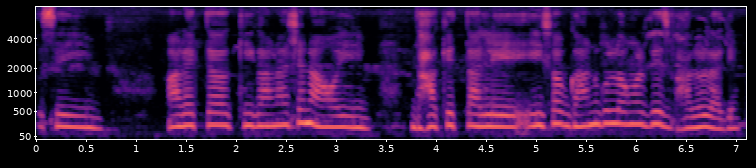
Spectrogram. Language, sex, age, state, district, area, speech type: Bengali, female, 18-30, West Bengal, Darjeeling, urban, spontaneous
